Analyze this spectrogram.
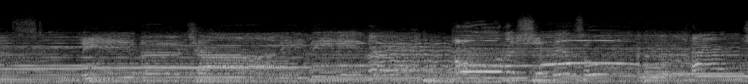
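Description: Small acoustic band playing a lively tune on tin whistle, accordion and fiddle.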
